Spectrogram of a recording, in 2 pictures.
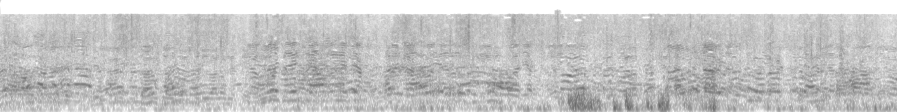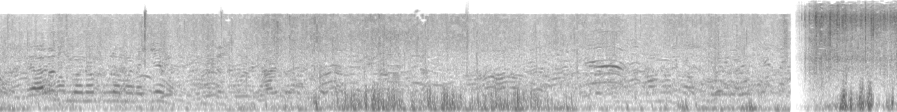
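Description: A crowd of men talk and shout outdoors at a distance.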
